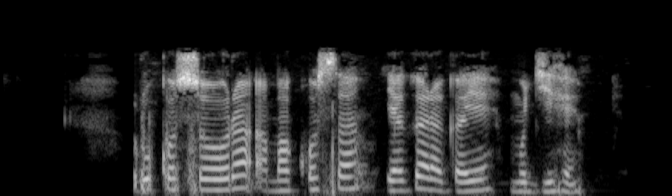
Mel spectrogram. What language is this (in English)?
Kinyarwanda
